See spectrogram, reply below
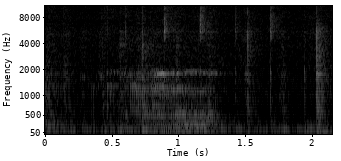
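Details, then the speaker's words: A person's stomach growls shortly after eating: a low, wavering gurgle and rumble with faint clicks and room noise; stomach growling (borborygmi). "Sorry if you can hear my stomach growling. I just ate and for some reason it just loves to do that."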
